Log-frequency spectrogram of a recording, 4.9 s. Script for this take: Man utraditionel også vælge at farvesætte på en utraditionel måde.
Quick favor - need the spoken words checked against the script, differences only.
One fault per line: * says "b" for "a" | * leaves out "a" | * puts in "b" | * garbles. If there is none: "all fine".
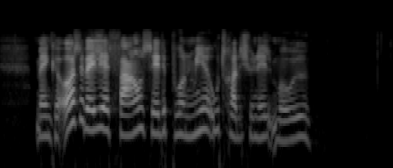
* says "kan" for "utraditionel"
* puts in "mere"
